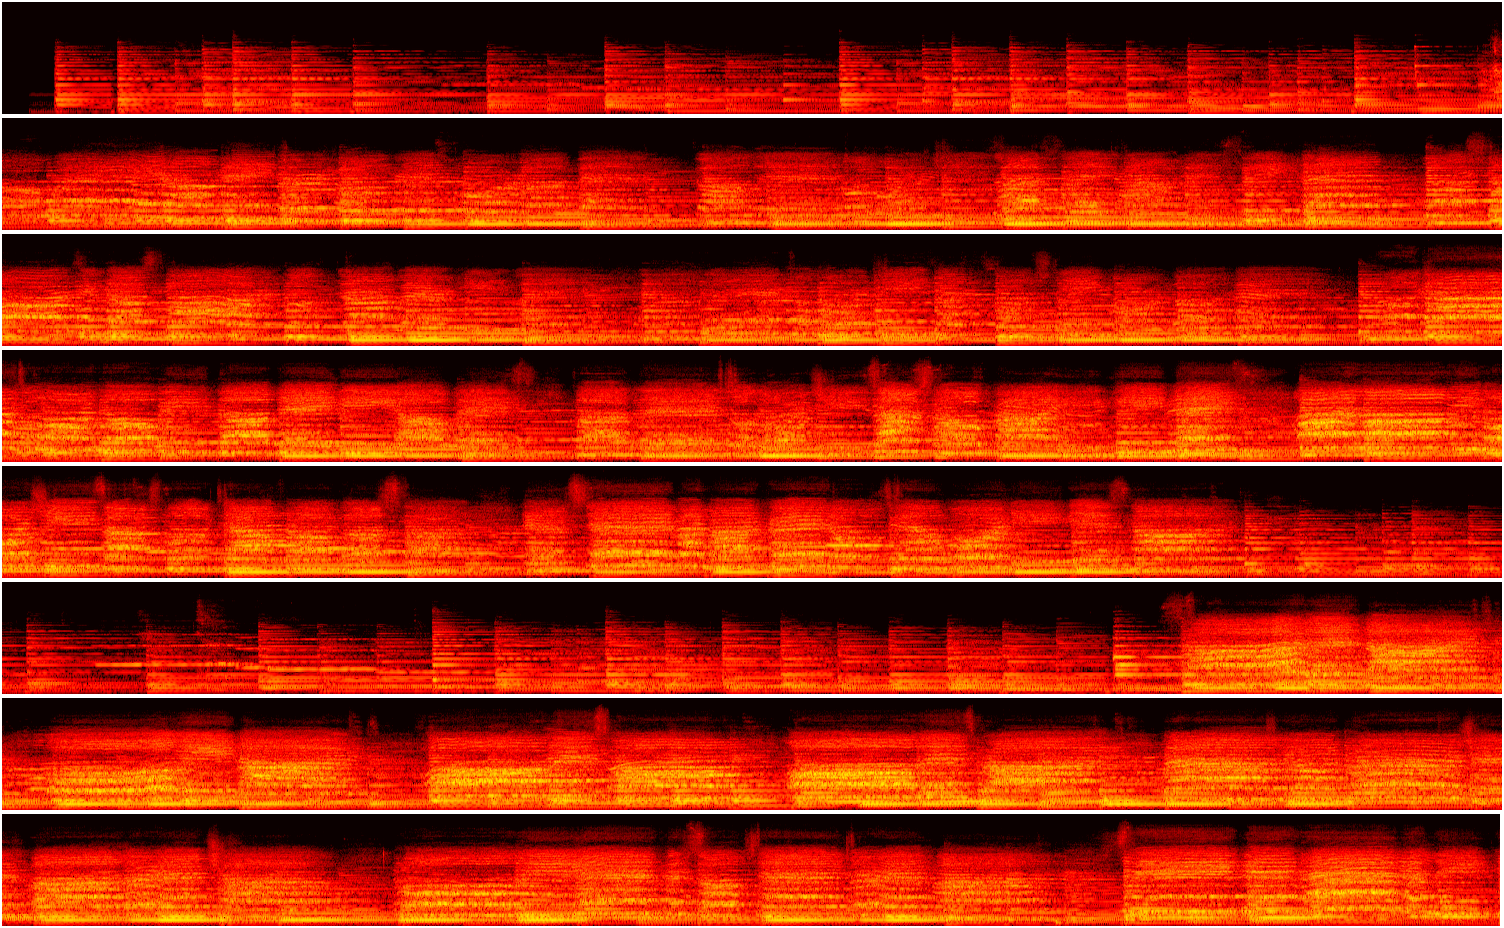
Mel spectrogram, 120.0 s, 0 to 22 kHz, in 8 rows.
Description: by VBC Children's Choir | Verity Baptist Church
Kids-Choir_1.mp3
